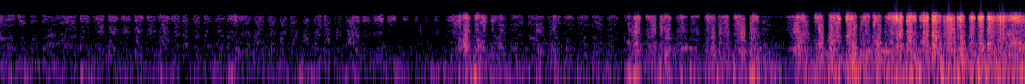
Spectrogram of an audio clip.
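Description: Scratchy rubbing strokes of a stylus scrubbed back and forth across a drawing tablet, erasing handwritten annotations. Faint and sparse at first, a short burst about halfway, then fast dense strokes that grow loudest near the end.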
